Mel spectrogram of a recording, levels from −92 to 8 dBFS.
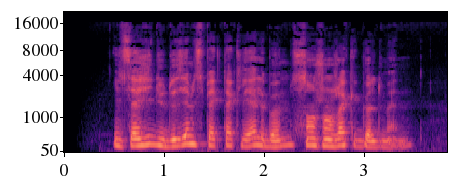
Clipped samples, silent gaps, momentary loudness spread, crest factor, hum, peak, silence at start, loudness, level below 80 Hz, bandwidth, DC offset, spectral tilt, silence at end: under 0.1%; none; 10 LU; 18 dB; none; -6 dBFS; 0.5 s; -23 LUFS; -62 dBFS; 16.5 kHz; under 0.1%; -4.5 dB/octave; 0.35 s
